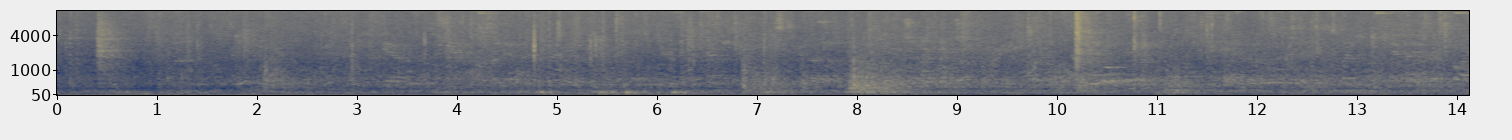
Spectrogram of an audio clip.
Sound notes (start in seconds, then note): 2.5 audience chattering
